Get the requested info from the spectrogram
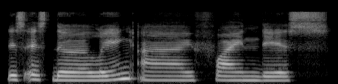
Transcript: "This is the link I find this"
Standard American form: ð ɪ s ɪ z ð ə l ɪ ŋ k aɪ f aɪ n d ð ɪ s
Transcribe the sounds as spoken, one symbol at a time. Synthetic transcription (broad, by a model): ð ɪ s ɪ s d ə l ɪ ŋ aɪ f aɪ n d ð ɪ s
